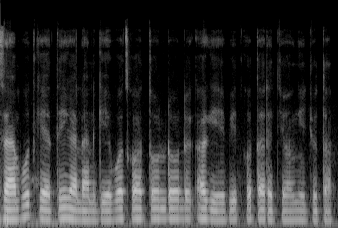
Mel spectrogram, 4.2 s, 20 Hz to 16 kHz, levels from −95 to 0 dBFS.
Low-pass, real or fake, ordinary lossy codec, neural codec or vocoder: 10.8 kHz; real; Opus, 24 kbps; none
